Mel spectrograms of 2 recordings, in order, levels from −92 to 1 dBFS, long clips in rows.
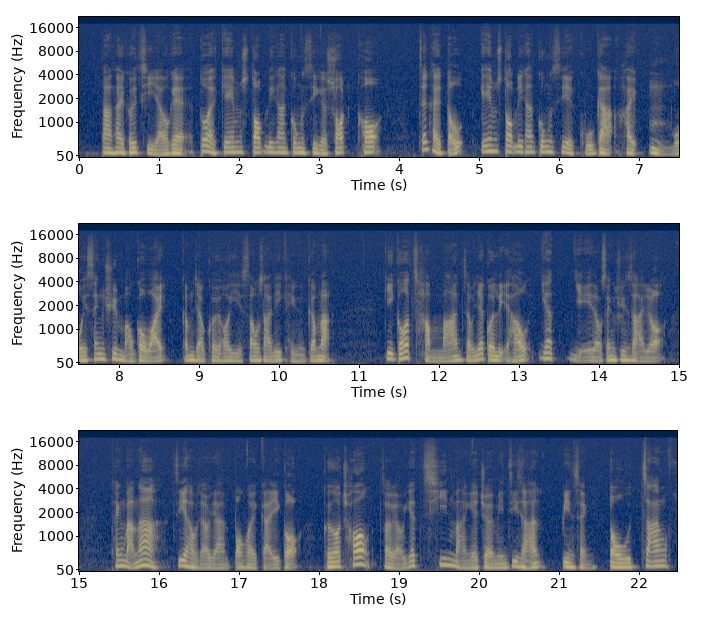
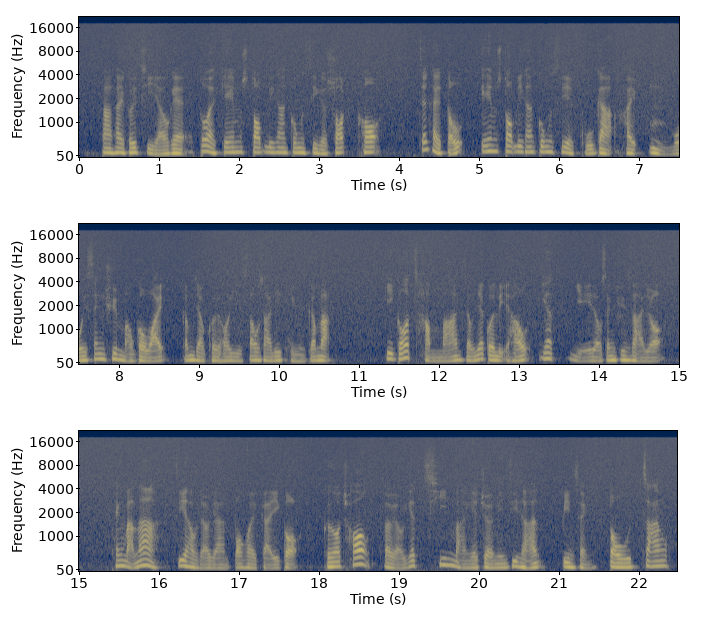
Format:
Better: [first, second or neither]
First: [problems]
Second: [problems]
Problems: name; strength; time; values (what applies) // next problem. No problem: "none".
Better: first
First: hiss; faint; throughout; 25 dB below the speech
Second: hiss; loud; throughout; 9 dB below the speech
